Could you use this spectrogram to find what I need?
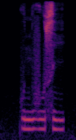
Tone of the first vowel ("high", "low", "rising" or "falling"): high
